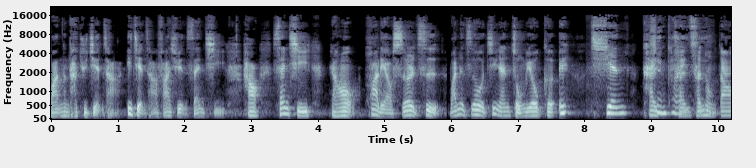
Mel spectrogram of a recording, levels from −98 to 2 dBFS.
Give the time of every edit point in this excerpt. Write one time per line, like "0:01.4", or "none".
0:04.6
0:05.9
0:08.0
